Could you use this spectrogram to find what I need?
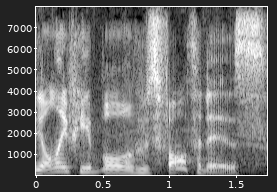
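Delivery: breaking, cracked voice, cracking up high. Upset at people blaming each other, speaking with a voice cracking. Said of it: "I just voice cracked".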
